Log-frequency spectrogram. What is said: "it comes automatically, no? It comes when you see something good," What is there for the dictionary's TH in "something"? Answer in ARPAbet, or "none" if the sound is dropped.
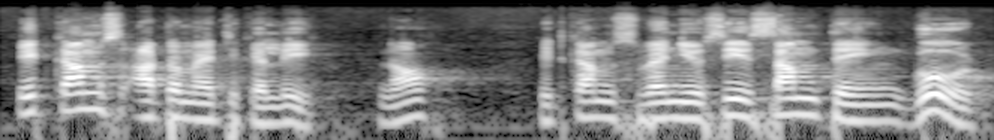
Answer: T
